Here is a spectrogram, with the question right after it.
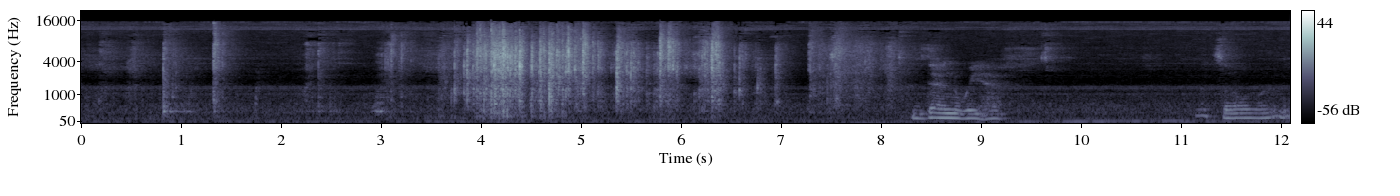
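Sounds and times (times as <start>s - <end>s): paper crinkling: 2.9s - 8.4s.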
